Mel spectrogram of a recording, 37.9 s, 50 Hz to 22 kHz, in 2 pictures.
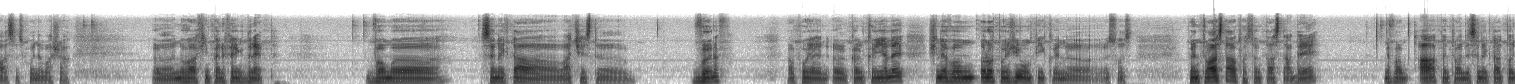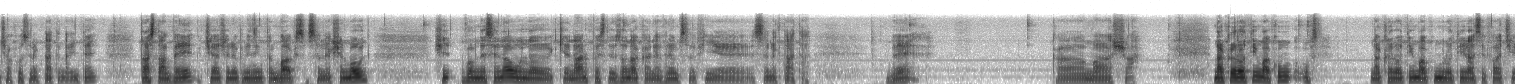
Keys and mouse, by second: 3.6 b, 5.2-7.2 drag, 7.2-11.8 middle drag, 11.8-12.9 drag, 12.9 KP_3, 15.6 b, 17.7 a, 20.4 b, 27.6-29.9 middle drag, 29.9 b, 33.1 KP_3, 34.5 r, 35.6 r.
